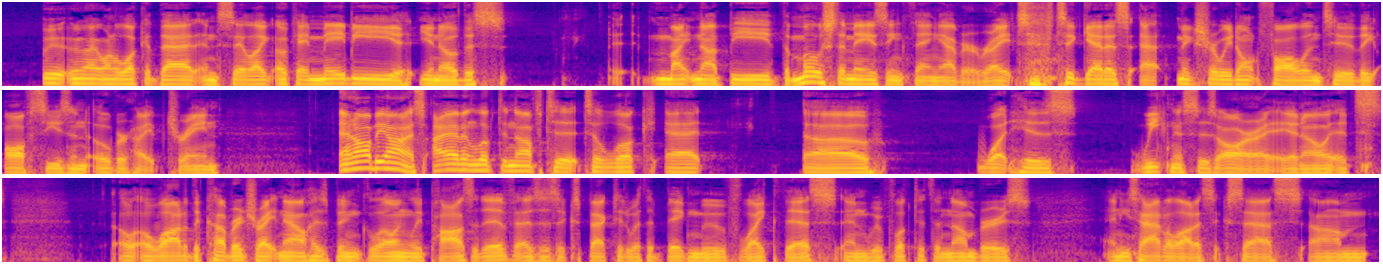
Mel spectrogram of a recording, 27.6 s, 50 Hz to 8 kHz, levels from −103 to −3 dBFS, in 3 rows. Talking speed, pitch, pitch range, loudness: 205 wpm, 95 Hz, 90-110 Hz, -16 LUFS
